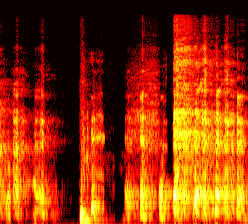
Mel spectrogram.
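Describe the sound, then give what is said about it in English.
A person laughs in short bursts that break into harsh, hacking coughs, fairly loud, with a brief pause before another rough cough-laugh fit over about three seconds. “when I laugh, I cough now.”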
